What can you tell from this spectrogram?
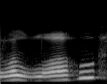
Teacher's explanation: لام جلالہ سے پہلے زبر ہے تو یہاں پہ اللہ کے نام کو پر پڑھیں گے اور کھڑی زبر ہے 2 حرکت کھینچ کے ادا کریں گے،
